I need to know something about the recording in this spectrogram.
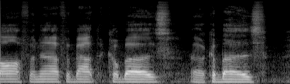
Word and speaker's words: Kobuz: I've rattled off enough about the Kabuzz Kabuzz. I know the buzz part's pronounced like a BB buzz, but uh beautiful plane.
